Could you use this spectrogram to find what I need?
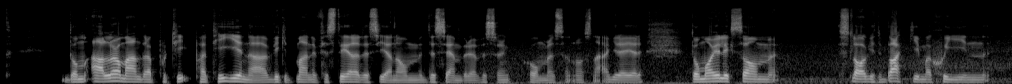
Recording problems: train or aircraft noise; faint; from 4.5 s on; 25 dB below the speech

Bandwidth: 14.5 kHz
